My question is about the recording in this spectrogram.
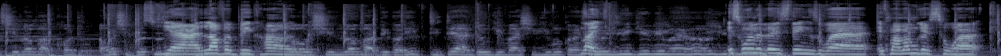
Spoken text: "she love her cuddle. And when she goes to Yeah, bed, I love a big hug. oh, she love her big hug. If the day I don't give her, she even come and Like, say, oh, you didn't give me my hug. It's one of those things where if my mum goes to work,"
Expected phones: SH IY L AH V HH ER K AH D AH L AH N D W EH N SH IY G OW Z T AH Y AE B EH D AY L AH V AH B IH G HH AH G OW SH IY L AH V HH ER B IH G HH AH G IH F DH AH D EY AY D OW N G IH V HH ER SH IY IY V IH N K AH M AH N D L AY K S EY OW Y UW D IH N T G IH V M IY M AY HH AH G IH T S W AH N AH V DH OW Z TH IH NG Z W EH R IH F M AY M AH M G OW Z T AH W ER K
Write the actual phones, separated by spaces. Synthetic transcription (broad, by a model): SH IY L AH V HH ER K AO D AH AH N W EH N SH IY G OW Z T Y AE AY L AH V AH B IH G HH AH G SH IY L AH V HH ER B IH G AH IH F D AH D EY AY D OW N G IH V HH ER SH IY IY V IH N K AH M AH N L AY K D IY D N G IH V M IY M AY HH AH G IH T S W AH N AH V DH OW Z TH IH NG Z W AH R IH F M AY M AH M G OW Z T AH W ER K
